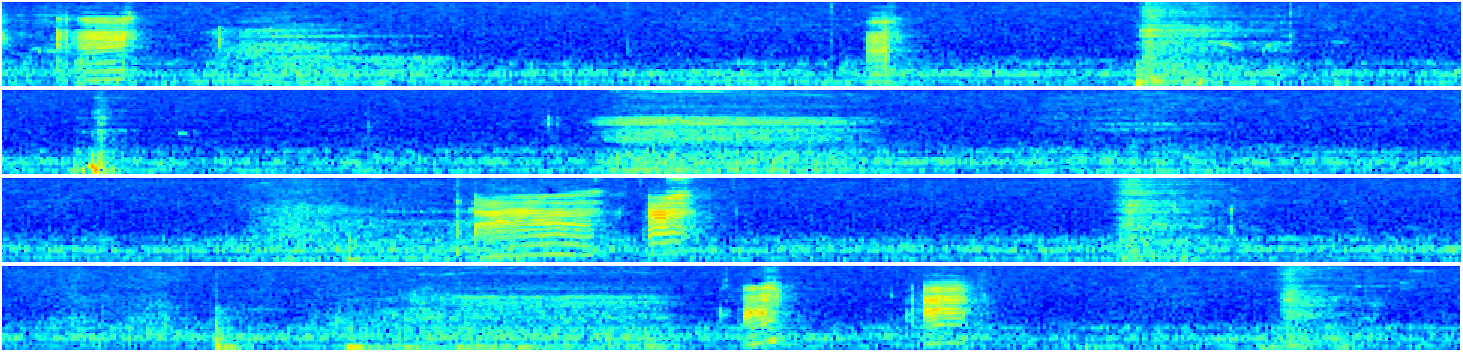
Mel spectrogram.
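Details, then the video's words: Male house cat chasing a laser pointer, giving short, quick, wavering chirps scattered across the recording, mixed with clicks and thumps from movement and a constant low hum. "My Kitty Makes Funny Noises"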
